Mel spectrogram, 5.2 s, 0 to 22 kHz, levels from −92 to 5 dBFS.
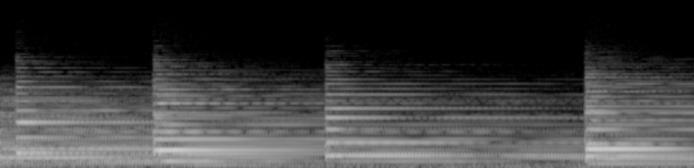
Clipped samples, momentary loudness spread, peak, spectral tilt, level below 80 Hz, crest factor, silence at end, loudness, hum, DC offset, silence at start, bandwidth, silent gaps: under 0.1%; 17 LU; -8 dBFS; -9 dB/octave; -48 dBFS; 16 dB; 0 s; -23 LUFS; none; under 0.1%; 0 s; 5.4 kHz; none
